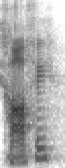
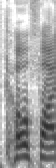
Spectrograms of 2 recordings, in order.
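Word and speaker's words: Ko-fi: Wait, is it not pronounced coffee? Because it's like buy me a coffee. It's both. Well, it's pronounced both. It's Kofi because it's co-inance and it's coffee because it's buying me a coffee.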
